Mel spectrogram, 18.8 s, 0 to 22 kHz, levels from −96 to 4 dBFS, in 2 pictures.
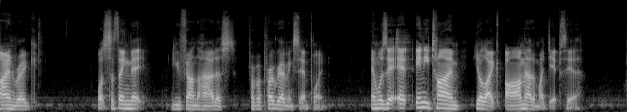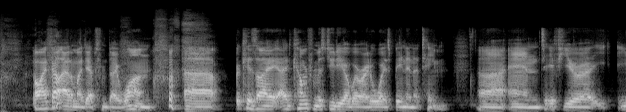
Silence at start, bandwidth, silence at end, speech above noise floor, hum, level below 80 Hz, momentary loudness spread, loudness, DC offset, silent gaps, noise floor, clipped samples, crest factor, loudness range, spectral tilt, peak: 0 s; 12.5 kHz; 0 s; 43 dB; none; -70 dBFS; 14 LU; -23 LUFS; under 0.1%; none; -66 dBFS; under 0.1%; 20 dB; 7 LU; -6 dB/octave; -4 dBFS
